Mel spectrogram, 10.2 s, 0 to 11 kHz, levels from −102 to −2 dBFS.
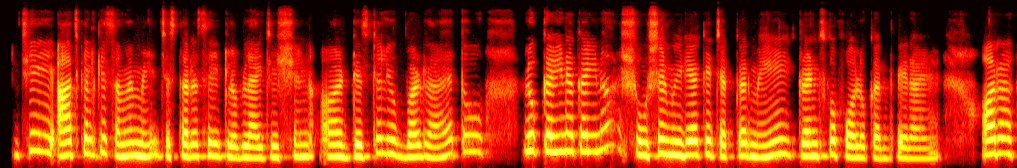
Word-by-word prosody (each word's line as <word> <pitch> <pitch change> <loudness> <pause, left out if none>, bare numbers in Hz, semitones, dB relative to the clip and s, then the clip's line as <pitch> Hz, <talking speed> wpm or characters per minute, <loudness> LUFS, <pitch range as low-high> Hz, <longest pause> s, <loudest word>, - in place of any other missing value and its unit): जी, 260 +8 -7 0.3
आजकल 260 +3 +2
के 310 - -3
समय 250 -2 +1
में 255 +1 +2
जिस 235 -1 -4
तरह 240 -1 +3
से 245 +1 0
ग्लोबलाइज़ेशन 225 +1 0 0.2
और 235 0 +3
डिजिटल 235 +6 +1
युग 275 -5 -1
बढ़ 230 0 +2
रहा 220 -2 -2
है, 245 +6 -3
तो 330 +1 -8 0.4
लोग 335 0 0
कहीं 330 0 +3
न 340 0 +1
कहीं 330 0 +1
ना, 390 +5 -4 0.2
सोशल 270 +1 +2
मीडिया 270 0 +5
के 275 - +4
चक्कर 245 +1 -1
में 250 +5 0
ट्रेंड्स 245 0 +2
को 275 - +2
फ़ॉलो 220 -2 +1
करते 200 0 -4
रहे 200 -1 -6
हैं - - -11 0.5
और 290 +2 +4
245 Hz, 195 wpm, -21 LUFS, 230-280 Hz, 0.5 s, मीडिया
